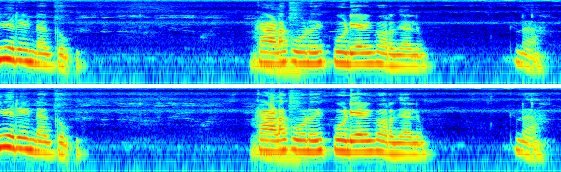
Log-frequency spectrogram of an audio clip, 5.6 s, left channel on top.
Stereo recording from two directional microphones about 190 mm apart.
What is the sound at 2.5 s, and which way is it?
A woman's voice, centre (ahead or behind).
